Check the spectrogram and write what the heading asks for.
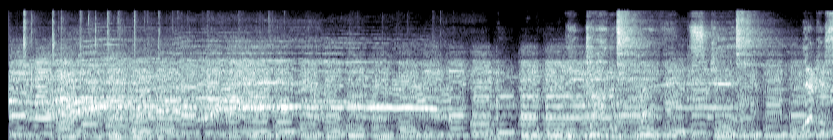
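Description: Rock band playing live, heard from the audience in a club: electric guitars, bass and drums, with cymbal crashes in the later seconds.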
